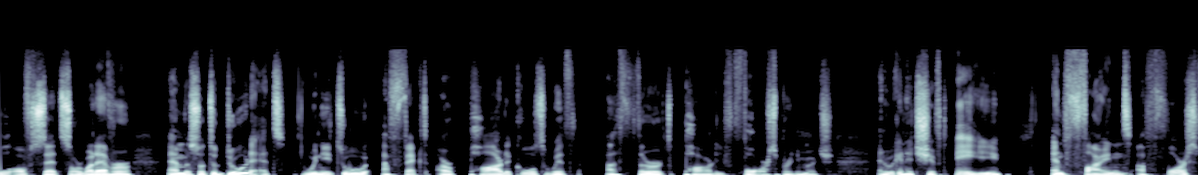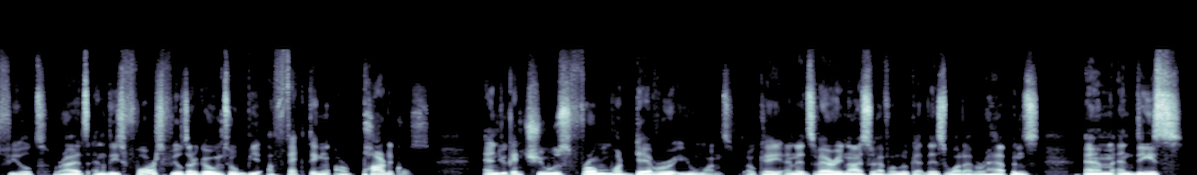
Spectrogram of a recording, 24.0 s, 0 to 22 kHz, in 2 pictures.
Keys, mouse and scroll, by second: 0.2 d, 0.3 d, 0.8 ctrl+z, 1.1 ctrl+z, 2.7 click, 3.7 space, 7.6 space, 9.2 shift+a.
